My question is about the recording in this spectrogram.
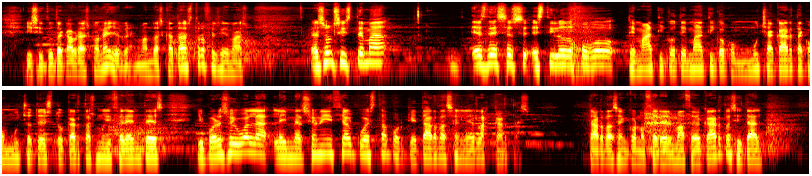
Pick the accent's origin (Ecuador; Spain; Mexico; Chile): Spain; subo la picaresca, que soy español.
